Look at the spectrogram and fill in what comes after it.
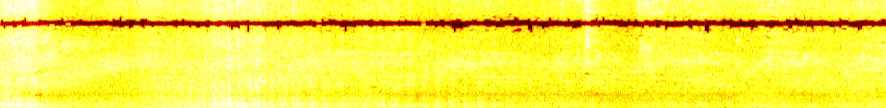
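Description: Freight train of tank cars rolling past close by: a steady rumble of steel wheels on the rails, louder near the start and again about two seconds in.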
